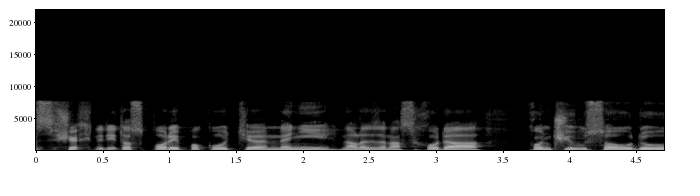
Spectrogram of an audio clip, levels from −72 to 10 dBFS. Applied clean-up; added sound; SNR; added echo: neural mask model DeepFilterNet 3.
